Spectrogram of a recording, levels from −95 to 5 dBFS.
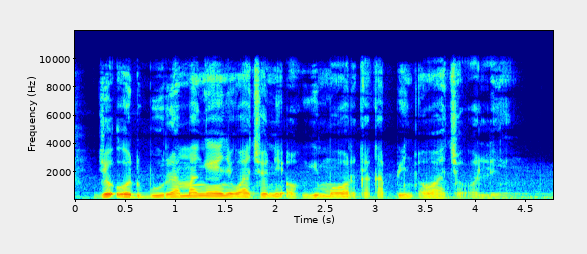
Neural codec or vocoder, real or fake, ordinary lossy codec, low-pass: none; real; none; 9.9 kHz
